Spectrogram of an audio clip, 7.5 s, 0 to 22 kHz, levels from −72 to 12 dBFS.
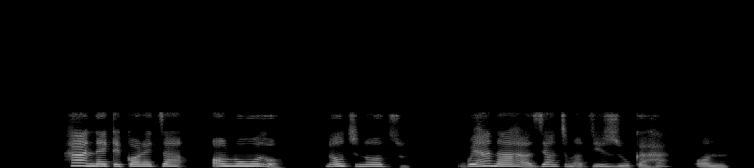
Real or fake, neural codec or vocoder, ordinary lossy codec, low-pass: fake; codec, 24 kHz, 0.9 kbps, WavTokenizer, large speech release; none; 7.2 kHz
